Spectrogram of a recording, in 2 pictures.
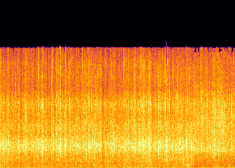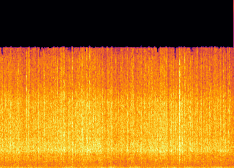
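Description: Steady rain pattering on a truck's windshield and roof, heard from inside the cab, over the deep low rumble of the truck rolling along a dirt road.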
